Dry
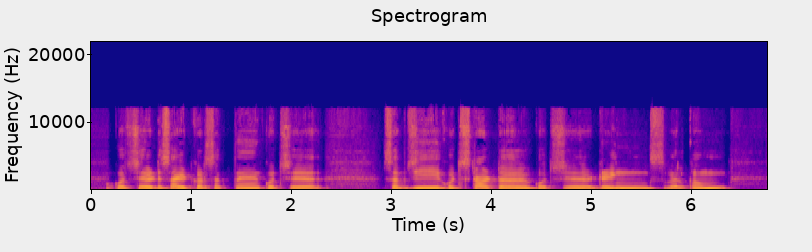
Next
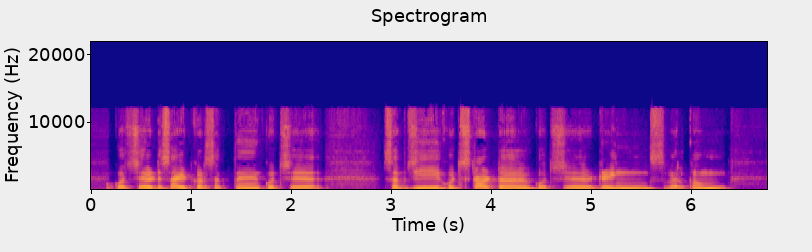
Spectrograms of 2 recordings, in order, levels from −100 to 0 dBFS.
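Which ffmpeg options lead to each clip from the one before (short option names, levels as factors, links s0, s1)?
-af "highpass=150,volume=1.19"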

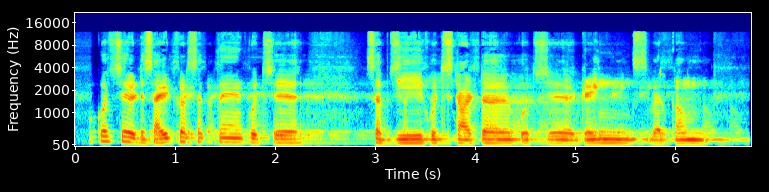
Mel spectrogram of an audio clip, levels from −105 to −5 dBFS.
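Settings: -filter_complex "[0:a]asplit=2[s0][s1];[s1]adelay=271,lowpass=f=3600:p=1,volume=0.178,asplit=2[s2][s3];[s3]adelay=271,lowpass=f=3600:p=1,volume=0.55,asplit=2[s4][s5];[s5]adelay=271,lowpass=f=3600:p=1,volume=0.55,asplit=2[s6][s7];[s7]adelay=271,lowpass=f=3600:p=1,volume=0.55,asplit=2[s8][s9];[s9]adelay=271,lowpass=f=3600:p=1,volume=0.55[s10];[s0][s2][s4][s6][s8][s10]amix=inputs=6:normalize=0,volume=1.5"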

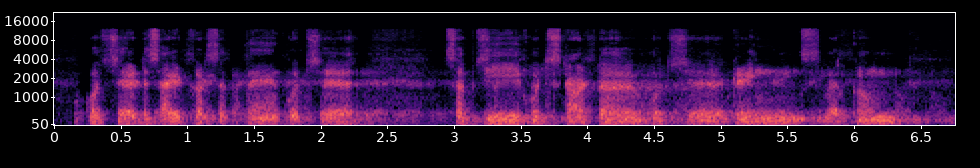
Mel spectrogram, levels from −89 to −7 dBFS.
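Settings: -af "afftfilt=real='hypot(re,im)*cos(2*PI*random(0))':imag='hypot(re,im)*sin(2*PI*random(1))':win_size=512:overlap=0.75,volume=0.562"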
